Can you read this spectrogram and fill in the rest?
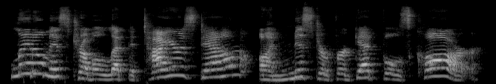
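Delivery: plain reading voice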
